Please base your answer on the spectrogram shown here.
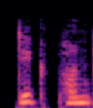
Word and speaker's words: dick punch: In the world of the Gimmicks, a Web3 animation project, dick punch stands for decentralized inclusive community, but it's pronounced dick punch, and they are a way for people to say hello to each other, like the Facebook poke.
